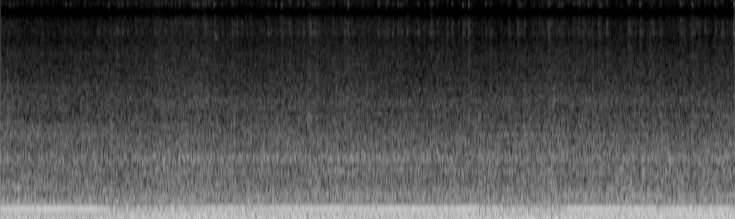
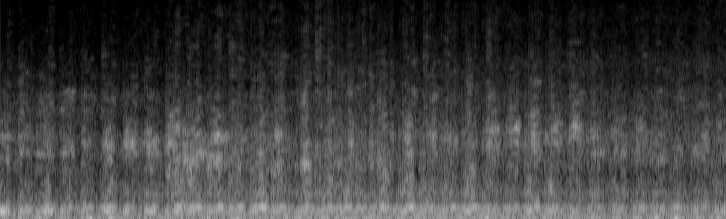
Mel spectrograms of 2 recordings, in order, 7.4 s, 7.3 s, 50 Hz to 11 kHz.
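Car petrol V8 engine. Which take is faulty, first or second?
second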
